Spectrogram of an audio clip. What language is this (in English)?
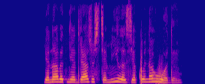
Belarusian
